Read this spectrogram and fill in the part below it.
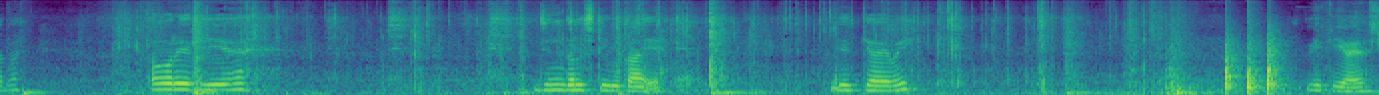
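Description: Plastic wrapping crinkles as it is pulled off by hand.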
